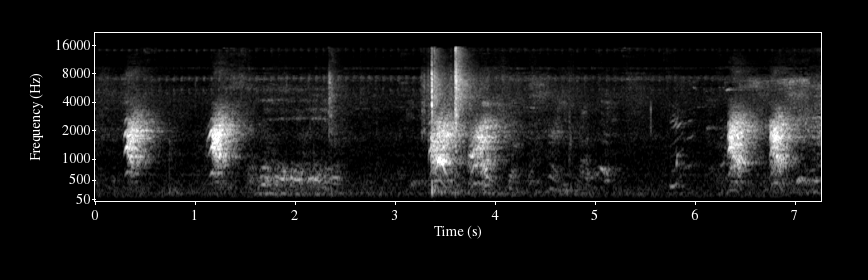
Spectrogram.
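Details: Machiavelli Von Prufen, a solid black German Shepherd puppy of Prufenpuden lines, home raised and in early protection training, gives short sharp barks, five bursts spread over seven seconds, with a human voice between them.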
